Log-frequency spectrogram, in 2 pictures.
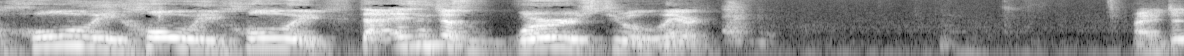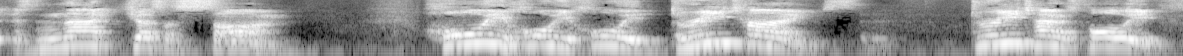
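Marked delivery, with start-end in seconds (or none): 0.0-1.7 loud, high holy cry; calling out holy. Retold or imitated. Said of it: "when they call out". 8.0-11.8 each holy hit loud and high; emphatic repetition. Shown as a demonstration. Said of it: "is an emphasis".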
